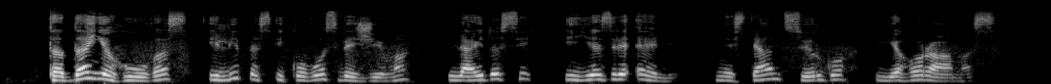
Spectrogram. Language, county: Lithuanian, Tauragė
